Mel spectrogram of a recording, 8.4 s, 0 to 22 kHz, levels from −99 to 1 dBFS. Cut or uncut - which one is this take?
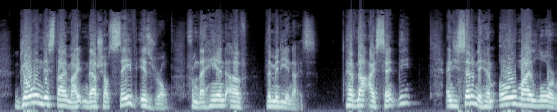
uncut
